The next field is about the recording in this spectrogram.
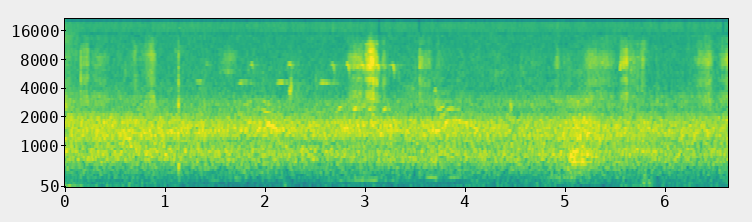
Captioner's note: cars passing, birdsong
